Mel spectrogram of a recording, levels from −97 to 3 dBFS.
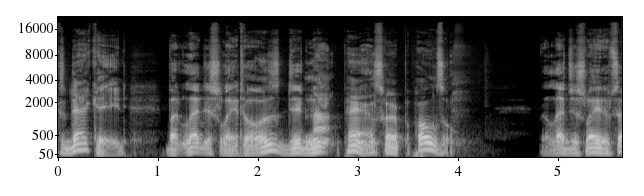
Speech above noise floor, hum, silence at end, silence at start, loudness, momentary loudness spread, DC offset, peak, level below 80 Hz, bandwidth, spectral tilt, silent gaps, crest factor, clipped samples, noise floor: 47 dB; none; 0 s; 0 s; -25 LUFS; 9 LU; under 0.1%; -10 dBFS; -44 dBFS; 19 kHz; -5 dB/octave; none; 14 dB; under 0.1%; -71 dBFS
